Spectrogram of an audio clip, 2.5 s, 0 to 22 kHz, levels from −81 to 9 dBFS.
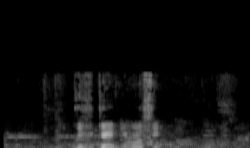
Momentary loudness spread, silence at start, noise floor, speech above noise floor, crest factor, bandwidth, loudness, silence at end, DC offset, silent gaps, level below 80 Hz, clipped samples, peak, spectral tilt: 25 LU; 0.05 s; -50 dBFS; 21 dB; 26 dB; 12 kHz; -28 LUFS; 0 s; under 0.1%; none; -68 dBFS; under 0.1%; -6 dBFS; -3.5 dB/octave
